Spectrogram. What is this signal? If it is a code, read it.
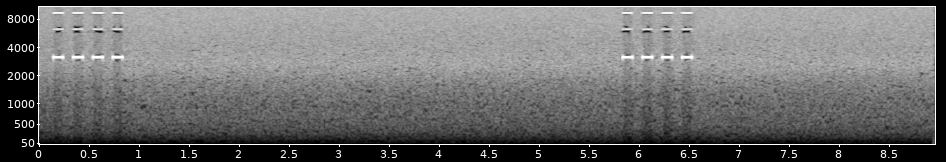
Alarm pattern, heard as an alarm's beeps, played twice, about 3150 Hz. Temporal four. Carbon monoxide.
